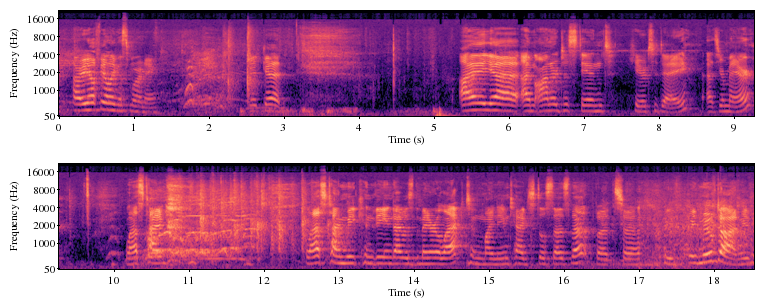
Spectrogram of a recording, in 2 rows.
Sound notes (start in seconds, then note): 1.6 shouts and applause; 10.3 cheering and laughter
